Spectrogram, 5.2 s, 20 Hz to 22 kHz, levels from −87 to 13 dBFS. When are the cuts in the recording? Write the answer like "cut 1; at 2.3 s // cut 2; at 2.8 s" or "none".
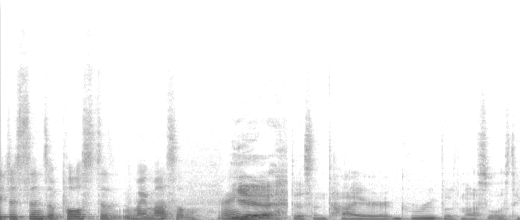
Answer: cut 1; at 2.8 s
